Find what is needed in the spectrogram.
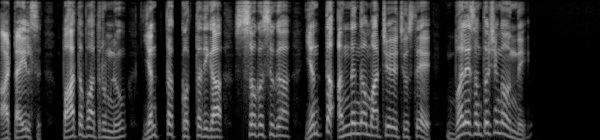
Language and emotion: Telugu, happy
